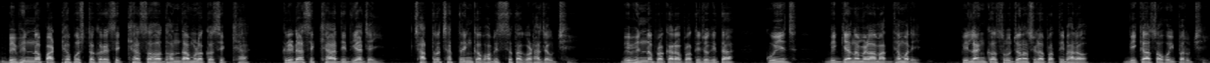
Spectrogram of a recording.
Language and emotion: Odia, neutral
